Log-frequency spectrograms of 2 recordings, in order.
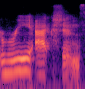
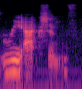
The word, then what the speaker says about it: reactions: Okay, and then this one right here, reactions. Make sure to make it 2 separate syllables. Reactions.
